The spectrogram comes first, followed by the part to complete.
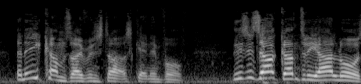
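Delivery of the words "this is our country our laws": failed put-on accent, drifting into Indian. Retelling a roadside stop, speaker voices a man who gets involved, bad put-on accent, sounds indian. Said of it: "I can't do the accent. I always end up in India".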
